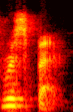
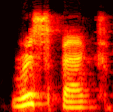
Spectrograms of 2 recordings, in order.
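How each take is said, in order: First: The final t sound is dropped. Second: The final t sound is pronounced.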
